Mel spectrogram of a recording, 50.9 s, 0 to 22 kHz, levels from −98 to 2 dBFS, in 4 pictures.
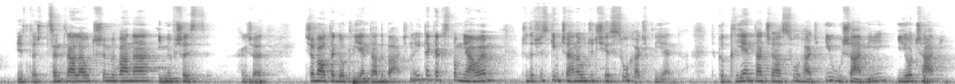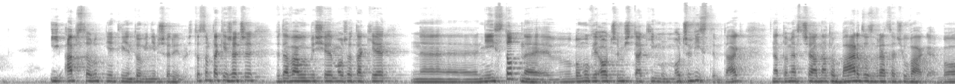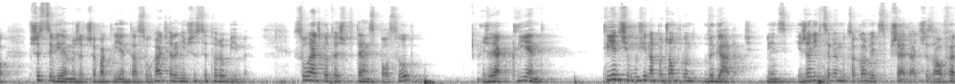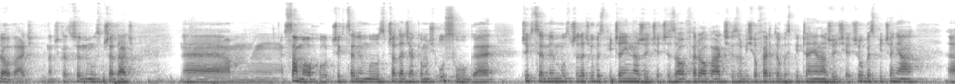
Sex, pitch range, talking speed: male, 120-145 Hz, 145 wpm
